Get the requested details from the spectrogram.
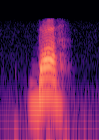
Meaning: spade, shovel
- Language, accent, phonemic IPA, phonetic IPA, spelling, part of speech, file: Armenian, Eastern Armenian, /bɑh/, [bɑh], բահ, noun, Hy-բահ.ogg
